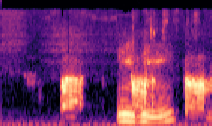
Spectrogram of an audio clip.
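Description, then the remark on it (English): A voice on a phone line breaks up into three short, clipped bursts, each cut off abruptly by moments of dead silence, so nothing intelligible comes through. “Sorry, you're coming and going for some reason.”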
